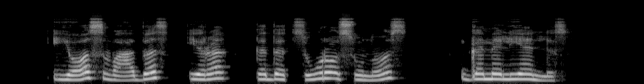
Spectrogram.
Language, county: Lithuanian, Alytus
